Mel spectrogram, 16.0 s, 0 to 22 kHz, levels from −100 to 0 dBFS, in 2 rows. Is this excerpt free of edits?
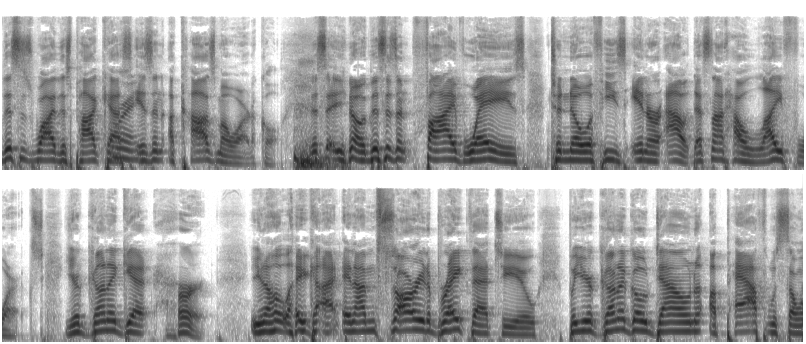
yes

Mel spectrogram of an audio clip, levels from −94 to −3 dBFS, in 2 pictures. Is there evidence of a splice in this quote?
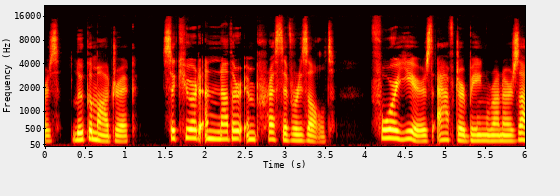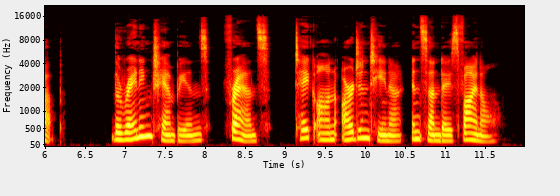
no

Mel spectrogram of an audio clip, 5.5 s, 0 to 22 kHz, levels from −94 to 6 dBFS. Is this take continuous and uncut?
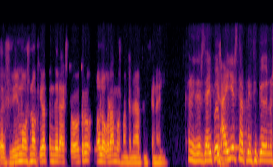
no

